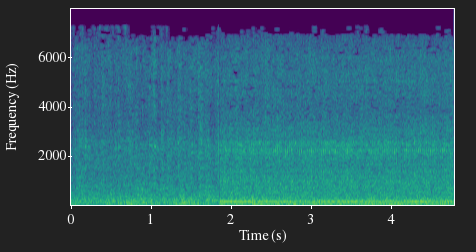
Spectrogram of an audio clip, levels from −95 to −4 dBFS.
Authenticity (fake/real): real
